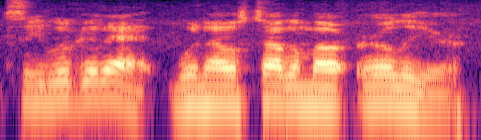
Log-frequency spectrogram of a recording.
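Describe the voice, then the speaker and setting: A man co-hosting a casual wrestling chat, rambling and halting in a laid-back way. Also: a little high, muffled recording. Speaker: podcast co-host.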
